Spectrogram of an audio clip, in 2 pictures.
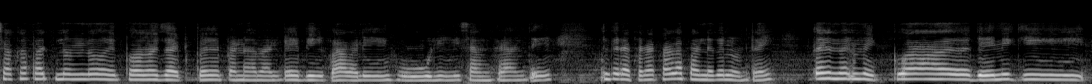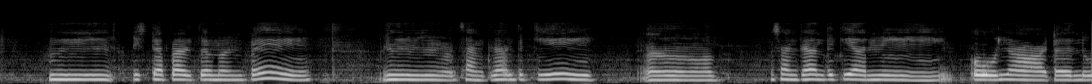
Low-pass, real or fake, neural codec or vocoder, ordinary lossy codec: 7.2 kHz; fake; codec, 24 kHz, 1 kbps, SNAC; none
